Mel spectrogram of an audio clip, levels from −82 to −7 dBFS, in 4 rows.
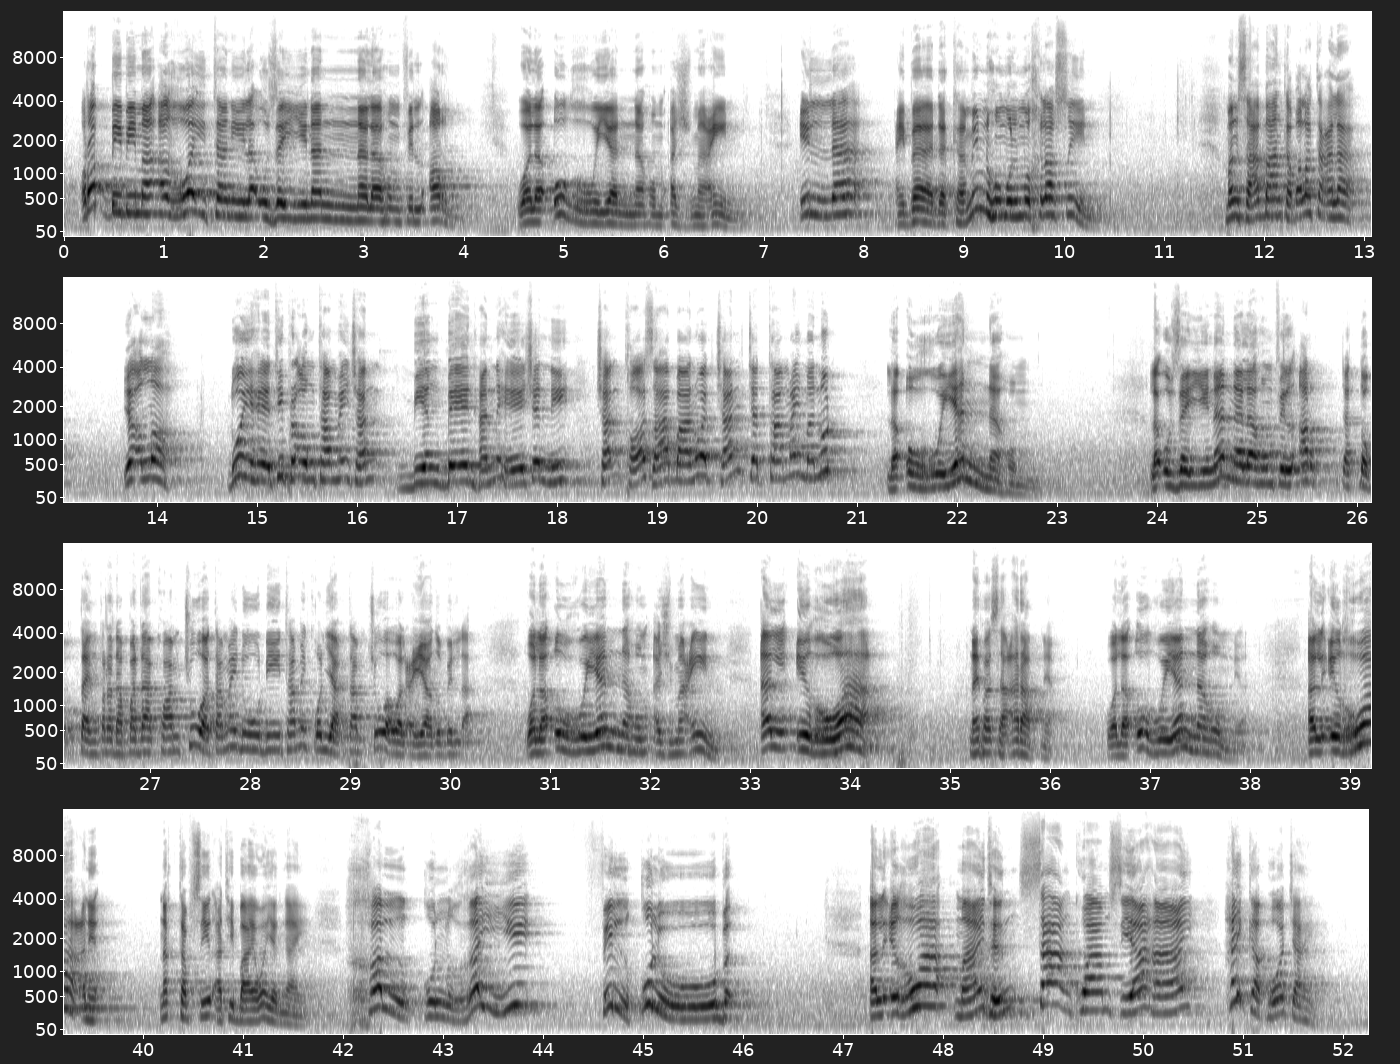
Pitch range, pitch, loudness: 185-280 Hz, 235 Hz, -21 LUFS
